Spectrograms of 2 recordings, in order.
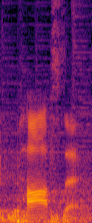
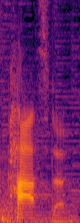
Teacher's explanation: in American English, people say pasta. They would like elongate the A.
